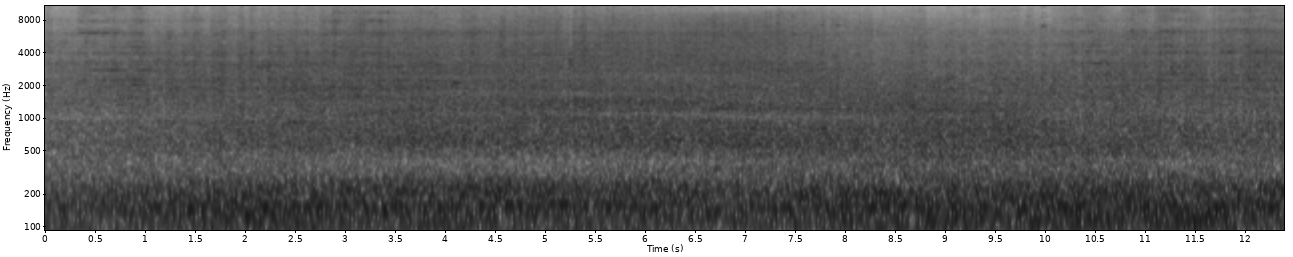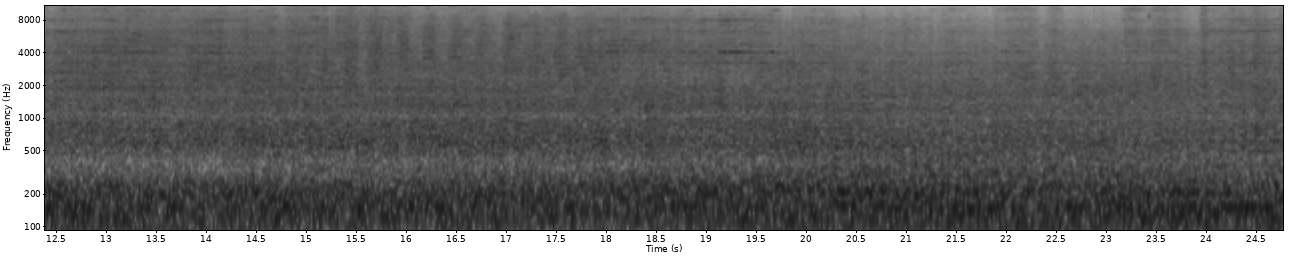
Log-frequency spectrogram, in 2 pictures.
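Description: Freight train of steel-slab-loaded flatcars rolling past: a steady, loud rumble and rattle of steel wheels on the rails, with a faint thin squeal from the wheels.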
